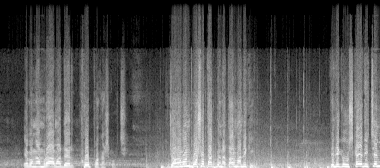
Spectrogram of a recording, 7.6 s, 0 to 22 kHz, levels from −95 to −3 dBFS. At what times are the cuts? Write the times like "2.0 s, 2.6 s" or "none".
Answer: none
